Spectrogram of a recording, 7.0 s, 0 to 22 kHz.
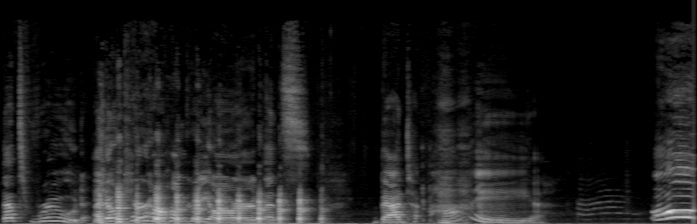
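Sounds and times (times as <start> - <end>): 
faint tones: 0.0 - 6.9
speech: 0.1 - 3.0, 3.9 - 5.6
laughter: 1.0 - 3.4, 4.2 - 5.2
cat meowing: 5.8 - 6.6.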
